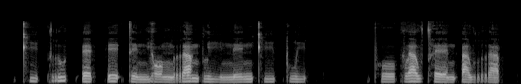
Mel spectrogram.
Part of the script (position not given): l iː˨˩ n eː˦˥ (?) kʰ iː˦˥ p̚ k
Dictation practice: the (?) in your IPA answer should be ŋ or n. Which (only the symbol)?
ŋ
